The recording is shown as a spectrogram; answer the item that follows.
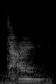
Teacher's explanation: sticking that T sound, the tongue to the roof of the mouth, really kind of pushing that out and pushing out a little bit more air, emphasizing it just a little bit more.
